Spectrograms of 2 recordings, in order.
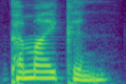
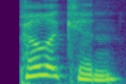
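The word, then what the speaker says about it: pemmican: It's pronounced similar to pelican.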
